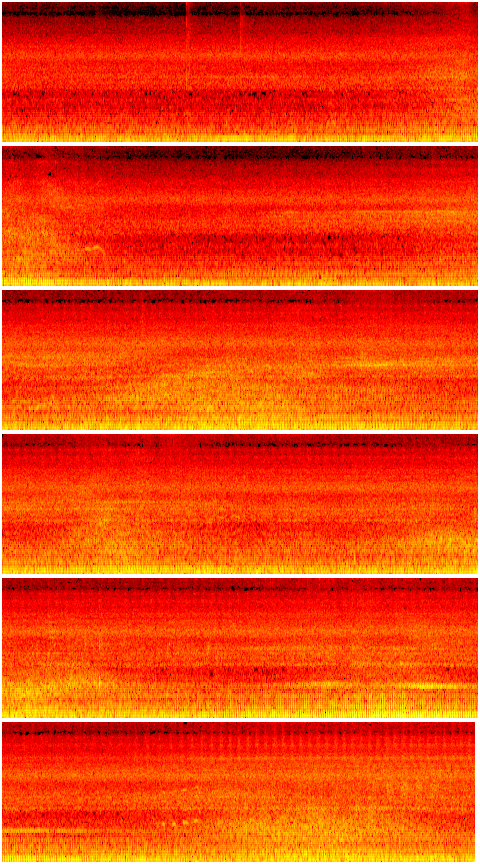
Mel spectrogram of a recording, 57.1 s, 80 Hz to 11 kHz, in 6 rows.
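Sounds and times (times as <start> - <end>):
traffic passing: 0.0 - 57.0.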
